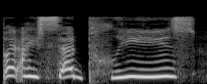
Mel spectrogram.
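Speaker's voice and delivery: put-on high, drawn-out child's whine; whining. A narrator's reading. Brother begging for an apple, whining. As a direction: stretch it into a whine. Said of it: "he whines".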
